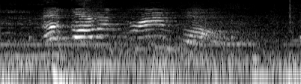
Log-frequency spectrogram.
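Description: A young child's high-pitched voice calling out in play, rising and falling in pitch, over background music.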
